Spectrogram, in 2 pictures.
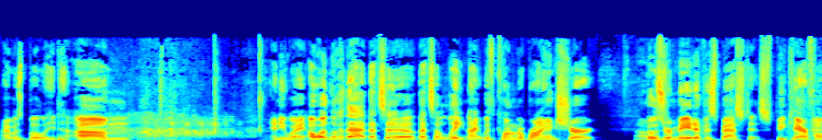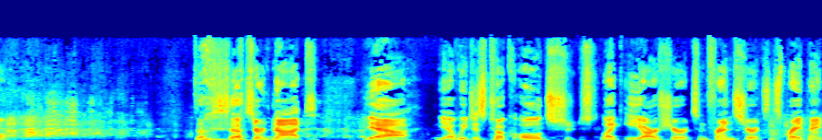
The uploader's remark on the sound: Live from the SiriusXM Garage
